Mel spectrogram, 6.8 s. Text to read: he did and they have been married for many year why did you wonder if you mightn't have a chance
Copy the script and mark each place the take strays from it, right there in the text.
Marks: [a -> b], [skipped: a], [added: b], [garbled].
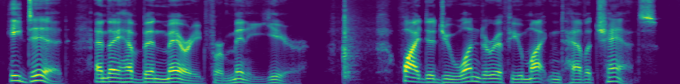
he did and they have been married for many year why did you wonder if you mightn't have a chance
